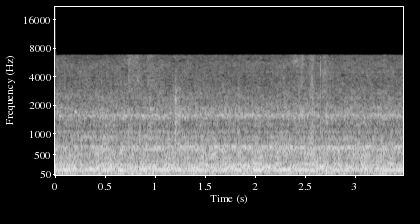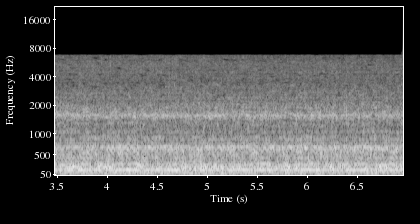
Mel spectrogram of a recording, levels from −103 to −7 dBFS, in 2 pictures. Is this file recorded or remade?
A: remade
